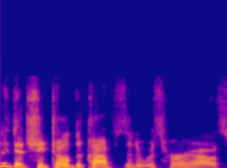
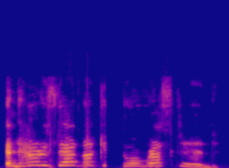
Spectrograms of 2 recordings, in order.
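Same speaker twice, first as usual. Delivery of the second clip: shocked; 10 semitones higher, 5 dB quieter, faster than usual. Real, not acted. Shocked listener asks.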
